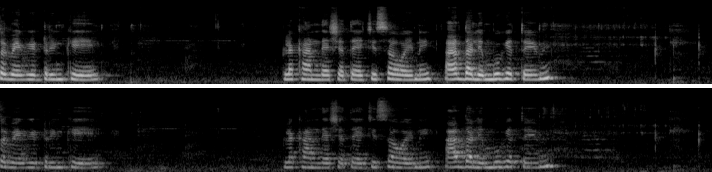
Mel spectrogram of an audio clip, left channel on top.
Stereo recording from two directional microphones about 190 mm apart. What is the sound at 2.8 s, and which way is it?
A woman's voice, 40° left (ahead or behind).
